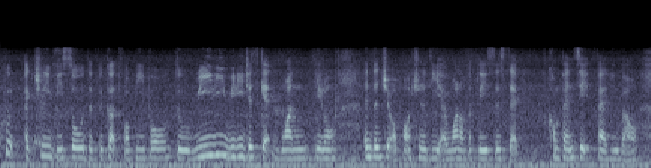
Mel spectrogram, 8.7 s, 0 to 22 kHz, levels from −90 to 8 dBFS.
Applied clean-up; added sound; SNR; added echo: none; none; none; none.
